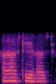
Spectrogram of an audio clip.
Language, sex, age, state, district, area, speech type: Kashmiri, male, 30-45, Jammu and Kashmir, Shopian, rural, conversation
